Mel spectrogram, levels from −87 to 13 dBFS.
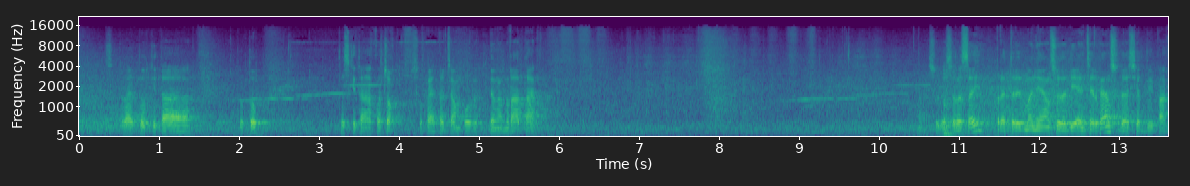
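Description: Nothing stood out on listening to this audio.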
